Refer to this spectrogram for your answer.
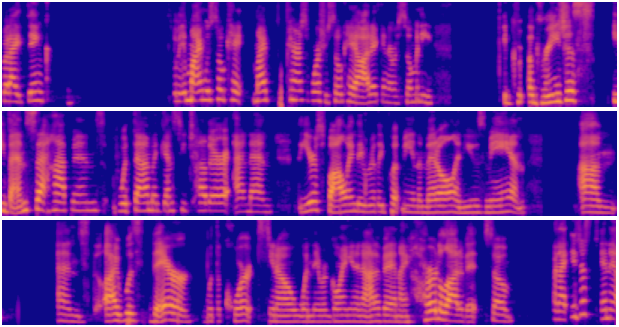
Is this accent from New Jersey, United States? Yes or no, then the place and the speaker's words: yes; New Jersey, United States; now in Texas, United States; I'm originally from Jersey. I've moved around quite a bit, so all over the East Coast.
